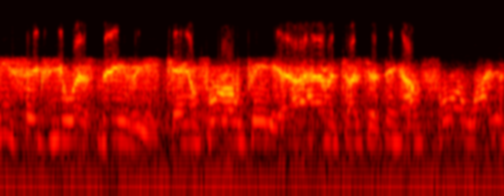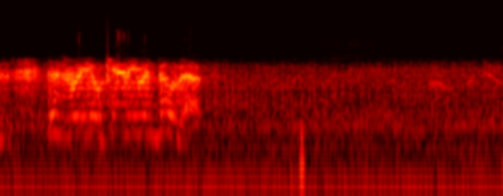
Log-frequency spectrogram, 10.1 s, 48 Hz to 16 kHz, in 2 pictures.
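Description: A voice heard over an amateur radio receiver's speaker, thin and narrow in tone, as from a received ham station on the Yaesu FT-101. The voice cuts off abruptly about seven seconds in, leaving faint receiver hiss.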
